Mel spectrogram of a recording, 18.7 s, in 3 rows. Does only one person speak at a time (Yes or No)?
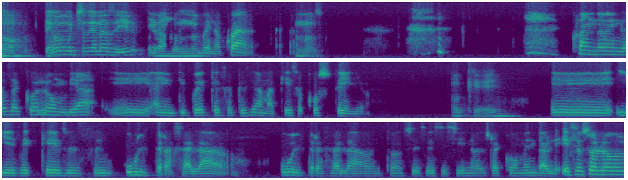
Yes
